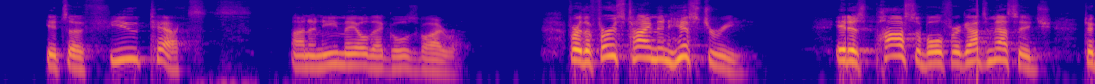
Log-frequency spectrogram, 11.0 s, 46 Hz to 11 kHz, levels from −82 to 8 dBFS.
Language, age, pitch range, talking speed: English, 60-79, 175-245 Hz, 125 wpm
